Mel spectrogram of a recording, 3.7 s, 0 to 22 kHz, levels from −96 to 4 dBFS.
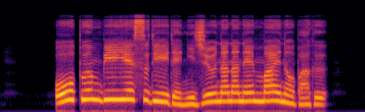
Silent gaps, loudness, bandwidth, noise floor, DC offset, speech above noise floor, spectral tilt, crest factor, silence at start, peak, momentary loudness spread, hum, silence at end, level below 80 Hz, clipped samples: none; -16 LUFS; 13.5 kHz; -78 dBFS; 0.2%; 63 dB; -4.5 dB/octave; 14 dB; 0.55 s; -2 dBFS; 9 LU; none; 0.4 s; -66 dBFS; under 0.1%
